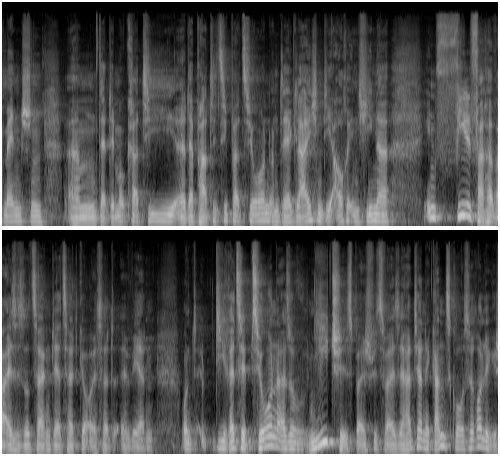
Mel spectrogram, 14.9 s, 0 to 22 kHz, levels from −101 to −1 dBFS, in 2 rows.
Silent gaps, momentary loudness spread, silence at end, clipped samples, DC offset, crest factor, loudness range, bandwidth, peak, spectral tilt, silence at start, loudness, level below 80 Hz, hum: none; 10 LU; 0 s; under 0.1%; under 0.1%; 20 dB; 4 LU; 17.5 kHz; -12 dBFS; -4.5 dB/octave; 0 s; -34 LUFS; -58 dBFS; none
